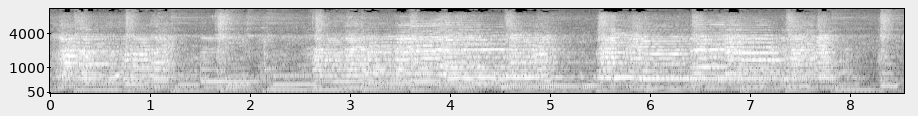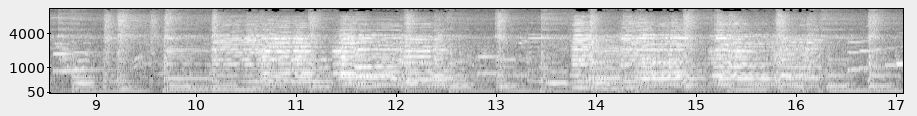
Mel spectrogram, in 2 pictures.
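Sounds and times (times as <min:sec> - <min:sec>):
electric guitar: 0:00.0 - 0:17.0
keyboard: 0:00.0 - 0:17.0
saxophones and brass chords: 0:00.0 - 0:17.0
upright double bass: 0:00.0 - 0:17.0.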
